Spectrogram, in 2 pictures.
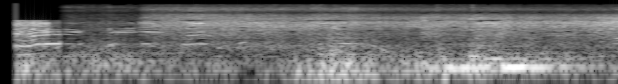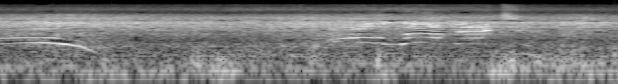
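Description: Strong storm wind from a tornado blowing across the phone microphone, a heavy low rumble that swells about two to three seconds in. A man's voice lets out a few short exclamations over it.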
